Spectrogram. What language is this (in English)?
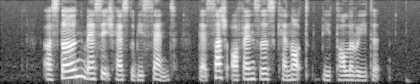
English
